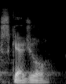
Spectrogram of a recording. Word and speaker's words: schedule: When I say schedule, I have a dark L.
